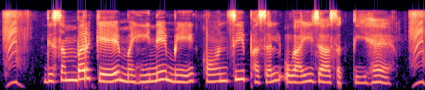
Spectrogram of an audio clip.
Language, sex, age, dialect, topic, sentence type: Hindi, female, 25-30, Garhwali, agriculture, question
